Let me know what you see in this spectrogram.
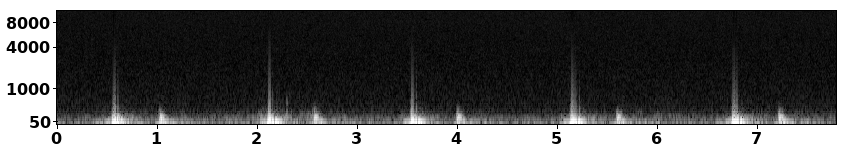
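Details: Slow, regular, crisp lub-dub heart sounds at about 38 beats a minute with no murmur, recorded in the morning by stethoscope on a person in daily cardio training. Sites pulmonary, Erb's point, mitral; slight S3 noted at mitral. Normal heart sounds.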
